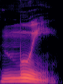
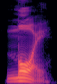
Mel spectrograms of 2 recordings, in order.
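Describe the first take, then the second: First: The vowel starts with 'oo', as in moo. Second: The vowel is an 'oi' sound, as in boy. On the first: The speaker calls it right. "It's muy. Think of mooing like a cow" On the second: The speaker calls it wrong. "this word is not pronounced moy"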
